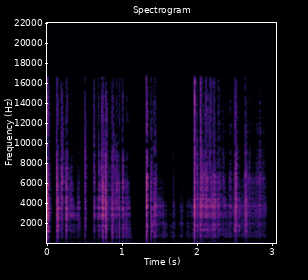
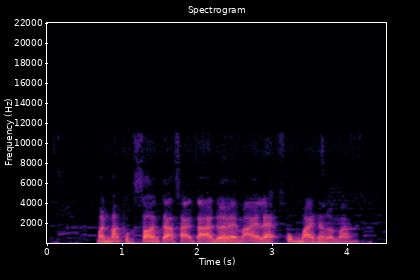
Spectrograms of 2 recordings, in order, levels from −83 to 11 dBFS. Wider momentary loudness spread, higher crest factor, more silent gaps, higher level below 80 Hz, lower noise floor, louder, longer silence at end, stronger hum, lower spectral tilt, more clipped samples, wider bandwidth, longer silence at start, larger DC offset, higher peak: about the same, 9 LU vs 9 LU; first, 32 dB vs 18 dB; neither; second, -76 dBFS vs -52 dBFS; about the same, -57 dBFS vs -57 dBFS; second, -35 LUFS vs -22 LUFS; second, 0.15 s vs 0.35 s; neither; second, 3.5 dB/octave vs -8 dB/octave; neither; first, 17 kHz vs 11 kHz; second, 0 s vs 0.65 s; neither; about the same, -6 dBFS vs -6 dBFS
